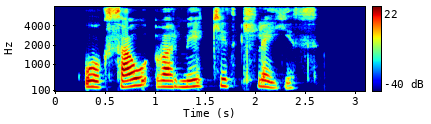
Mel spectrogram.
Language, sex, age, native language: Icelandic, male, 8, Icelandic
